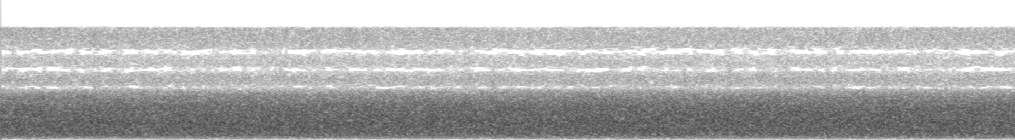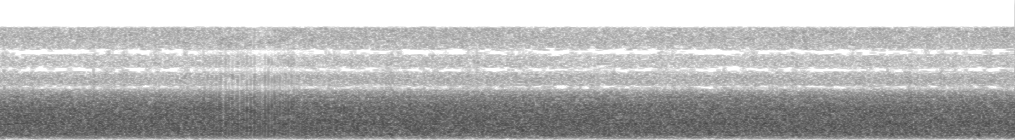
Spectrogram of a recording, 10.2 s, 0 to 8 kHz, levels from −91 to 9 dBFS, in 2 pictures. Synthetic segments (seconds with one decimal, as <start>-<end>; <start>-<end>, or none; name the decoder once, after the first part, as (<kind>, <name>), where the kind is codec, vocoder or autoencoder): 6.1-6.6 (vocoder, HiFi-GAN)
